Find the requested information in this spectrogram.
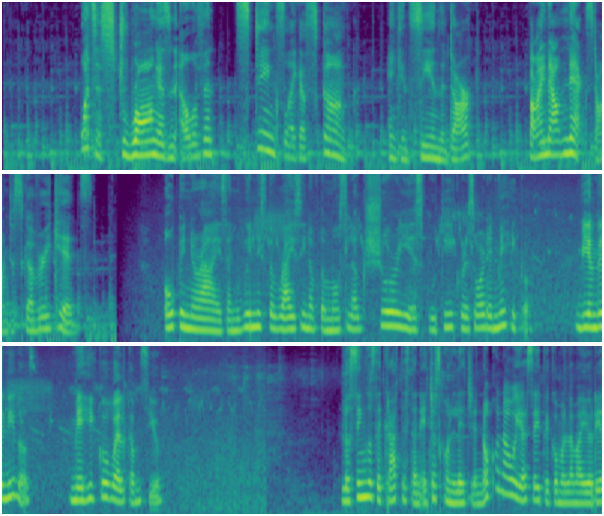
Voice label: Commercial VO

